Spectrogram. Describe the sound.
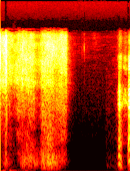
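A paper post-it note is torn up: one sustained rip lasting about a second, a short silence, then two quick sharp tears, crisp and alone.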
